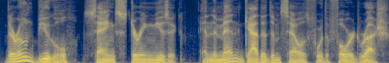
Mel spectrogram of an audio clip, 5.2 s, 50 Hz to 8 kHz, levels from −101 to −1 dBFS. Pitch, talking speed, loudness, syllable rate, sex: 100 Hz, 175 wpm, -18 LUFS, 4.9 syllables/s, male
